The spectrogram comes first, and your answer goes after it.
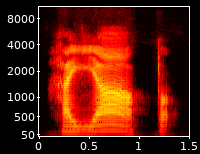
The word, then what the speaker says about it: خياط: خياط, خياط, خياط, خياط. Okay, now I will say the words again. You repeat after me. طويل, مطر, خياط.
